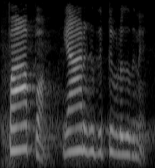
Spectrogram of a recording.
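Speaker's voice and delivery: ordinary talk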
